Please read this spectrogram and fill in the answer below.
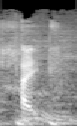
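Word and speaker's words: Huyck: So, his last name is pronounced Hike.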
